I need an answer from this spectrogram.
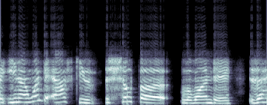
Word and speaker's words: Shilpa Lawande: I wanted to ask you, Shilpa Lawande, is that how you say her name?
